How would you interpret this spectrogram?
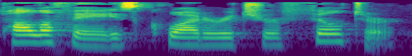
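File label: "polyphase quadrature filter", English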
